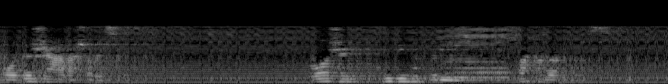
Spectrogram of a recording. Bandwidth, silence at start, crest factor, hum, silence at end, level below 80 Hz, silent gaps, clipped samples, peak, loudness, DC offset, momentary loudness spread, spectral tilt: 6.4 kHz; 0 s; 18 dB; none; 0 s; -64 dBFS; none; under 0.1%; -16 dBFS; -34 LUFS; under 0.1%; 13 LU; -5 dB/octave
